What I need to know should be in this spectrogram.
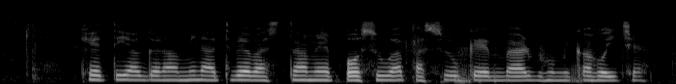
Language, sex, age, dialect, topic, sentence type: Maithili, female, 41-45, Eastern / Thethi, agriculture, statement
